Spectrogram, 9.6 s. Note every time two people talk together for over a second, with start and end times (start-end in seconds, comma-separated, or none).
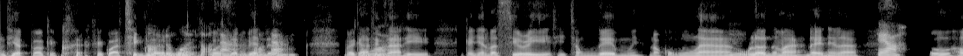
1.4-2.9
